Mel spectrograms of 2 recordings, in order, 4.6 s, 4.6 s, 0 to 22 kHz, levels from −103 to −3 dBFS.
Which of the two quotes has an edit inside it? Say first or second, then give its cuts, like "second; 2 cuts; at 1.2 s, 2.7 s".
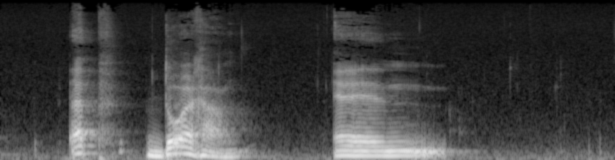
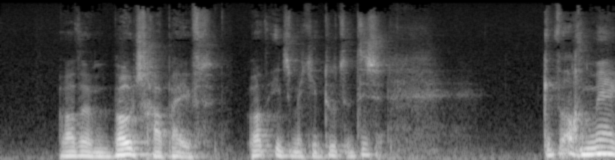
second; 1 cut; at 1.7 s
